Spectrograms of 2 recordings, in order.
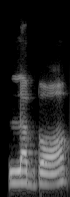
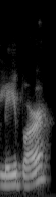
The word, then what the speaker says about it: Labov: Another project that happened in dialectology with the American Dialect Society is called as a telephone survey project, and this should be William Labov and not Labor.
